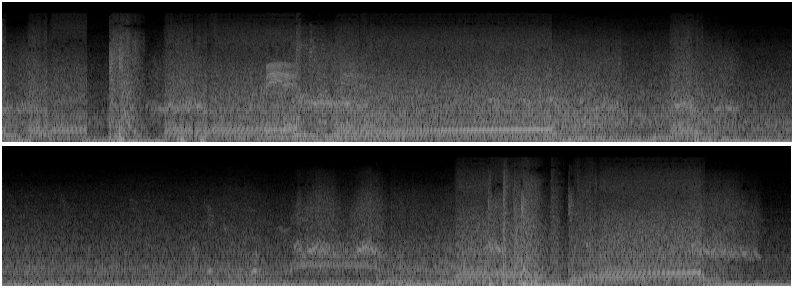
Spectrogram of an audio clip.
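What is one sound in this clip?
Car tyres screech while skidding.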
